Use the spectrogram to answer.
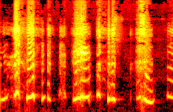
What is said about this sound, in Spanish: yo lo vi llorando.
